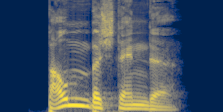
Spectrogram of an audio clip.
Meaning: nominative/accusative/genitive plural of Baumbestand
- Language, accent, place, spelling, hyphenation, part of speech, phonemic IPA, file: German, Germany, Berlin, Baumbestände, Baum‧be‧stän‧de, noun, /ˈbaʊ̯mbəˌʃtɛndə/, De-Baumbestände.ogg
